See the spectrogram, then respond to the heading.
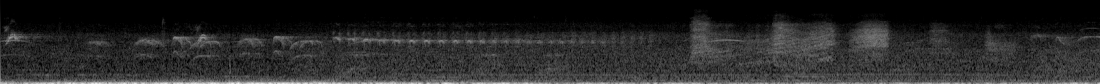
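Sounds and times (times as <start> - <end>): small birds chirping: 0.0 - 11.0
bird trilling rapidly: 6.8 - 9.6.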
